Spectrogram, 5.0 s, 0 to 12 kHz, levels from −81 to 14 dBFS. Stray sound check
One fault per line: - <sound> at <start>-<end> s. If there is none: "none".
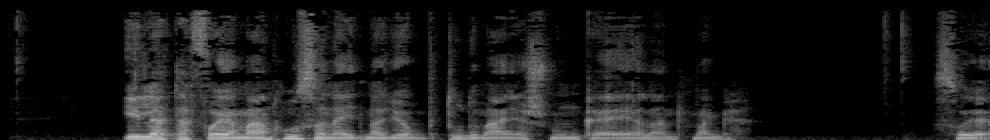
none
